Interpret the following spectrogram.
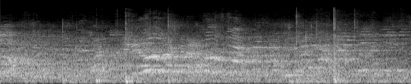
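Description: Shouted calls from the players and bench echoing in a large indoor football hall, with a few sharp thuds of the ball being kicked on artificial turf.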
